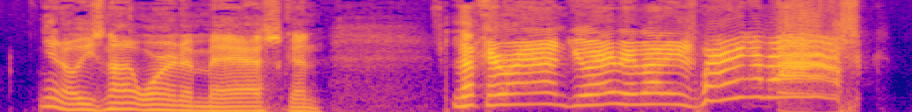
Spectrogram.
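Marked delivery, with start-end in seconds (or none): 2.3-4.3 yelling in a very high voice. Retelling a shopper yelling at the governor: imitating a woman yelling. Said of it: "she starts yelling at the governor".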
